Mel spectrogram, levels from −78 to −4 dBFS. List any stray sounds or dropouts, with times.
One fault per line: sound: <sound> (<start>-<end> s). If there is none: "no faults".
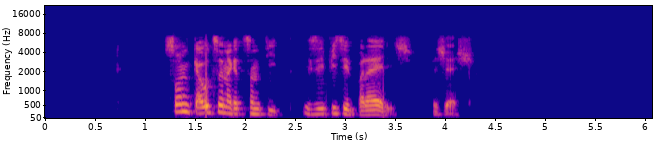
no faults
